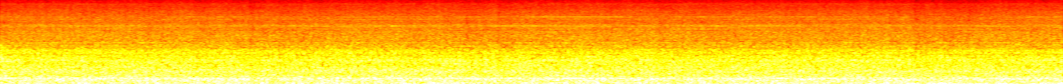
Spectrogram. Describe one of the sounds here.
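A jet engine roars steadily.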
